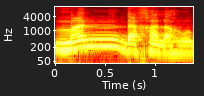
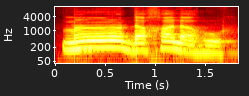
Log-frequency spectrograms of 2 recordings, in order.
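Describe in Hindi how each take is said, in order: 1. 'n' को पूरी तरह और साफ़ बोला जाता है। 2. 'n' की ध्वनि हल्की नासिका ध्वनि के साथ छिपी रहती है। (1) "अगर कोई ऐसे पढ़े" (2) "यहाँ पोशीदा होगा"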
